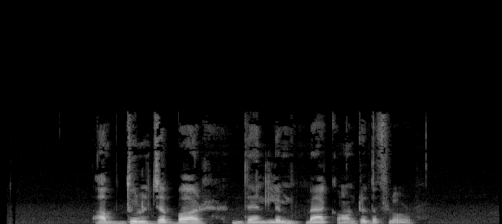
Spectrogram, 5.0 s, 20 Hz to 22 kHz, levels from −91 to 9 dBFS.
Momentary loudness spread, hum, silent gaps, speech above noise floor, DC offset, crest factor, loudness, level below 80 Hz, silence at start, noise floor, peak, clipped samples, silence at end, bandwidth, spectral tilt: 15 LU; none; none; 43 dB; under 0.1%; 18 dB; -22 LUFS; -70 dBFS; 0.95 s; -64 dBFS; -4 dBFS; under 0.1%; 0.9 s; 11.5 kHz; -6.5 dB/octave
